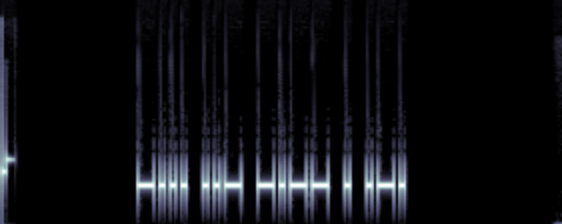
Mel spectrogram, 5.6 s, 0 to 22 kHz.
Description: Morse code, heard as a keyed tone, about 22 wpm, 700 Hz. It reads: BUYER
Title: Five Letter Words - 22wpm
